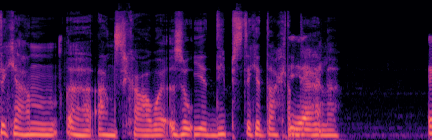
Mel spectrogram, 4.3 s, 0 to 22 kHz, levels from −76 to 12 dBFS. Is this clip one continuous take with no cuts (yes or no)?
no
